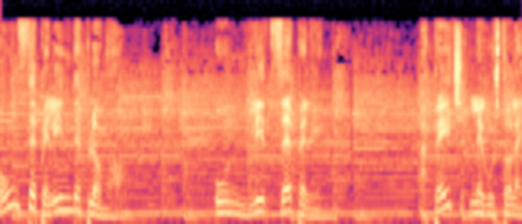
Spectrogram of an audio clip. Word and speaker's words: Led Zeppelin: Un Led Zeppelin. A Page le gustó la idea, pero eliminó la A de Led para evitar una pronunciación incorrecta.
